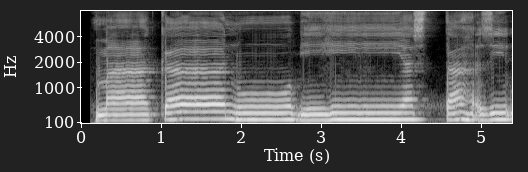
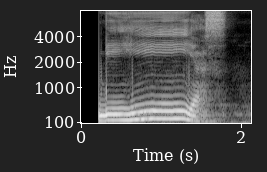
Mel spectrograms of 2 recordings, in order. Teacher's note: Ini ya kecilnya bertemu dengan selain hamzah. Ini mat silah qasirah. Kita panjangkan 2 harakat.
